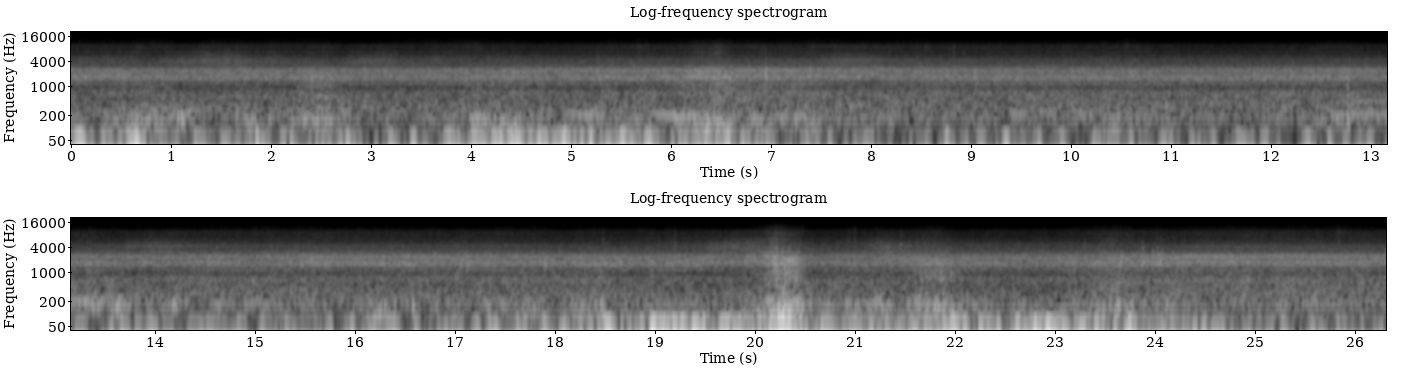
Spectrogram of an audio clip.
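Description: A river rushes steadily over rocks nearby.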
